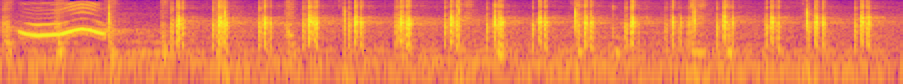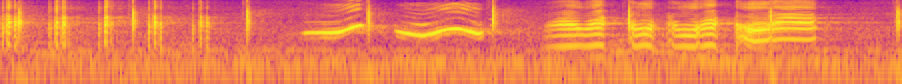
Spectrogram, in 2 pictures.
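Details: Pet Indian ringneck parakeet, a talking bird, giving a rapid run of sharp clicking chatter, then clear rising-and-falling whistled notes and warbling phrases in a small room.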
